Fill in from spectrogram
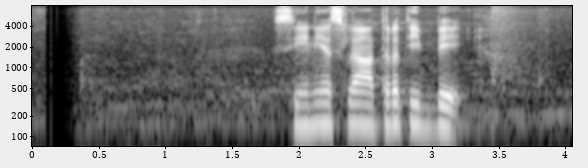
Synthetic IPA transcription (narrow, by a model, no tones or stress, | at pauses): siːnijɐslɐːt̪ɾɐt̪ibːeː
